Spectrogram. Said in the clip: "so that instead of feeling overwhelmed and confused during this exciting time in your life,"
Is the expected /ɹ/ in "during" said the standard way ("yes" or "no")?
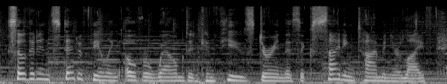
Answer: yes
